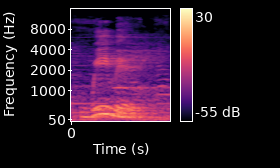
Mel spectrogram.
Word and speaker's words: women: ใช่ เล่น นะ ครับ Women อ่าน ว่า สม วิ่ง ไป อีก นะ ครับ เป็น ผู้ หญิง หลาย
